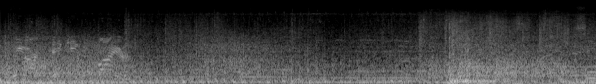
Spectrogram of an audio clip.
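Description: Gunfire in Marvel's Spider-Man crackles under a continuous loud wash of game battle noise, with a burst near the end and a voice talking through it.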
